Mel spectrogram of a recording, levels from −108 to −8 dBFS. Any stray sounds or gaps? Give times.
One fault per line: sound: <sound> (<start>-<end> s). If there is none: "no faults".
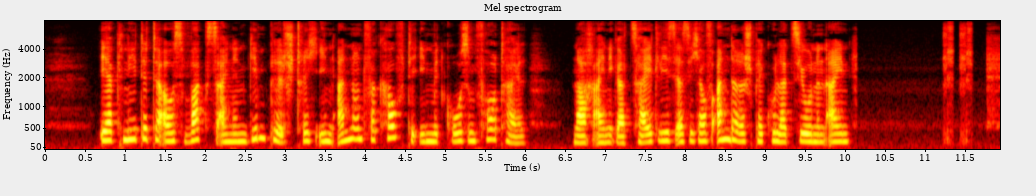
sound: laugh (11.2-11.6 s)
